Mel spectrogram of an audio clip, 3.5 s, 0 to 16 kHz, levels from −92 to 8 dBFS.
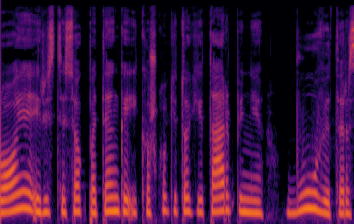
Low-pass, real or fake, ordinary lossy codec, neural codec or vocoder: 14.4 kHz; real; MP3, 96 kbps; none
